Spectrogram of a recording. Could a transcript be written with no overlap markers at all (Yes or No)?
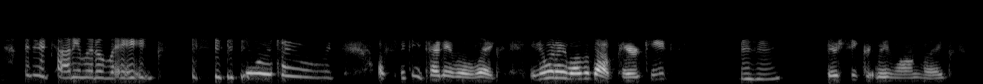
Yes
